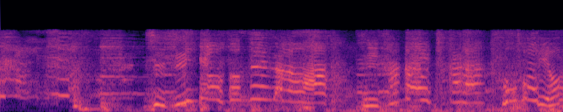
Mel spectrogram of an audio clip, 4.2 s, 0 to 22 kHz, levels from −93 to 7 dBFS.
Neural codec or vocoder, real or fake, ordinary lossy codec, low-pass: codec, 16 kHz in and 24 kHz out, 0.6 kbps, FireRedTTS-2 codec; fake; none; 7.2 kHz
